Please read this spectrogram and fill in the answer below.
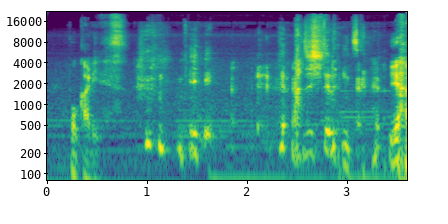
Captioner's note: laughing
